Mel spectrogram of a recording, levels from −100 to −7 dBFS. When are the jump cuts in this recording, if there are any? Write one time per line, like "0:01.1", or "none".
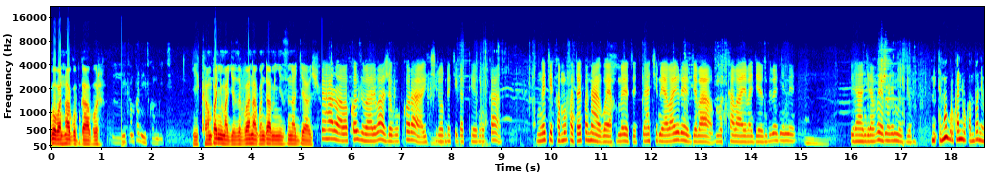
0:01.4
0:05.4
0:17.5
